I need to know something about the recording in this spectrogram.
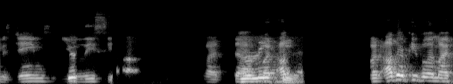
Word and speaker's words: Ulysse: so how do you pronounce the name i pronounce it lisi i say my name is james ulisi but other people in my family they'll say you lease or you list so there's multiple ways to pronounce just can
